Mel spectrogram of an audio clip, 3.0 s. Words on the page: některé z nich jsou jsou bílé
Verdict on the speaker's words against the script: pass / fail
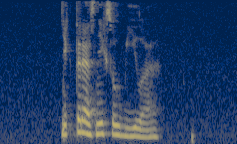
fail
